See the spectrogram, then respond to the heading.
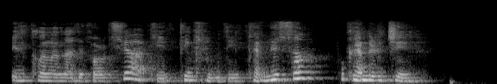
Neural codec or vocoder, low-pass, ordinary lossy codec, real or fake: codec, 44.1 kHz, 3.4 kbps, Pupu-Codec; 10.8 kHz; AAC, 32 kbps; fake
